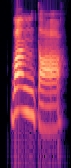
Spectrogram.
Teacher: Long vowel sounds can be also unstressed in Finnish, like in this case, Vantaa, but you still have to say it long.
